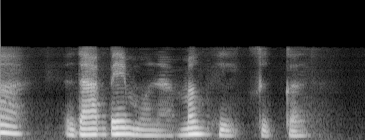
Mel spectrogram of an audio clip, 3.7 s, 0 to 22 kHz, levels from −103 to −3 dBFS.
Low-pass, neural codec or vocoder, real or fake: 5.4 kHz; codec, 16 kHz, about 1 kbps, DyCAST, with the encoder's durations; fake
